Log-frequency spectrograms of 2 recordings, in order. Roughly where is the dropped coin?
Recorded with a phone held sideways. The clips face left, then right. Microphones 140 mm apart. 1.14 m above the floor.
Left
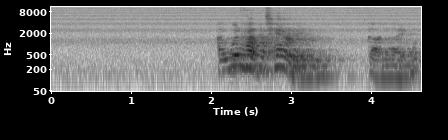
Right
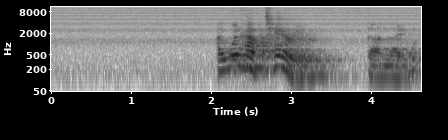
No dropped coin in this recording.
